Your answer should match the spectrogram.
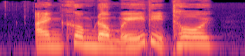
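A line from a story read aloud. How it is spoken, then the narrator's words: Fake wailing, crying while speaking. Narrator (Vietnamese): giả vờ gào lên khóc lóc, vừa khóc vừa nói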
